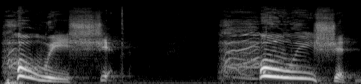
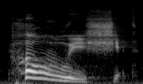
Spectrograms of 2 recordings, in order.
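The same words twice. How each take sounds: First: Slow, loud, much higher drawn-out exclaim; slightly wrong copied voice. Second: Slow, loud, higher drawn-out exclaim; copied voice. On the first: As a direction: stretch it out loud and high, missing the voice. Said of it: "trying to mimic some voice. I didn't get it right". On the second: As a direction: try the borrowed voice again, slow and loud. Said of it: "trying to mimic some voice". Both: Retold or imitated.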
